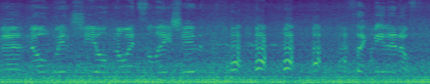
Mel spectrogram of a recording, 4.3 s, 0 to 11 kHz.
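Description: Twin-turbocharged 572 cubic-inch Chrysler Hemi V8 idling steadily with a low rumble, heard from inside the stationary car's cabin under a man's laughing, excited talk.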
